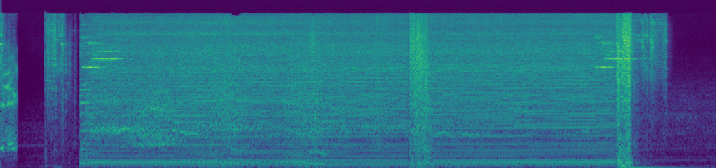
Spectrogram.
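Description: A car engine roars steadily.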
